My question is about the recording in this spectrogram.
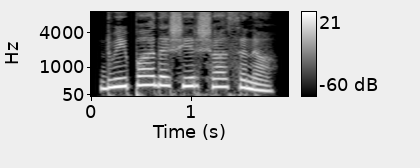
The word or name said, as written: ದ್ವಿಪಾದಶೀರ್ಷಾಸನ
